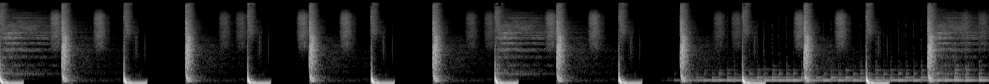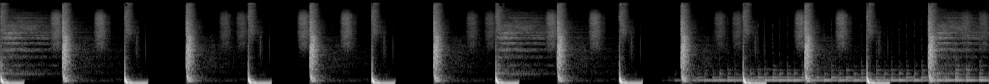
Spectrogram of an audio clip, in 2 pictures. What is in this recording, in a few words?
Hip Hop Drum Loop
